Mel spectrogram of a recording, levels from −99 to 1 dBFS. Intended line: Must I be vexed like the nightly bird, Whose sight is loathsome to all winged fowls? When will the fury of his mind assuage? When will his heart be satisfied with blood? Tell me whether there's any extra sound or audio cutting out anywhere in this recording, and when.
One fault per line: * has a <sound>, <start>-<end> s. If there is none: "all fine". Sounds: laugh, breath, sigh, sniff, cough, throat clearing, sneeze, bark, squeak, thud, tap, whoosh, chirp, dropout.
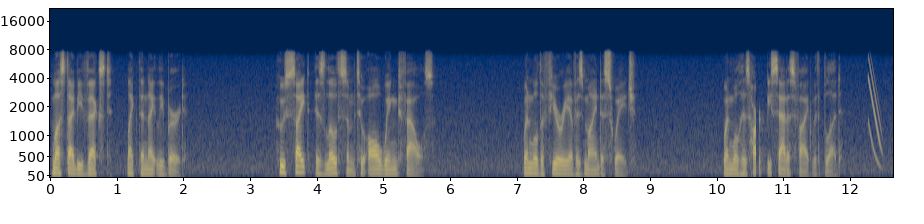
* has a dropout, 10.6-10.6 s
* has a chirp, 12.3-12.5 s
